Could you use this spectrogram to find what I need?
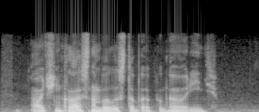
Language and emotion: Russian, neutral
